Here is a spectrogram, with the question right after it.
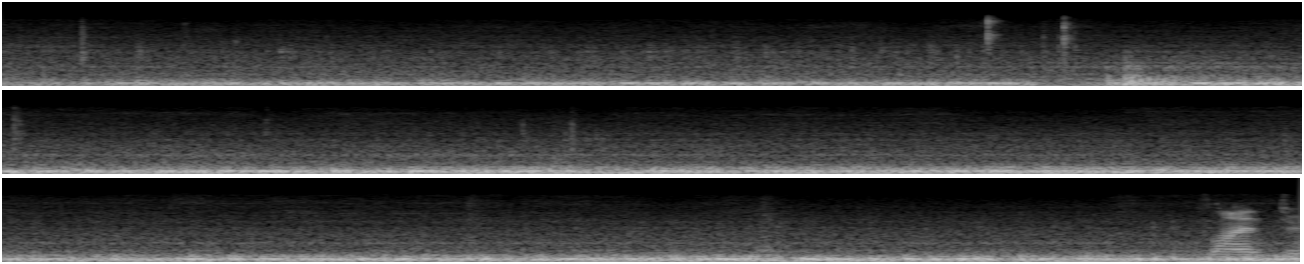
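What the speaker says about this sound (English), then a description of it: "Flying through the storm here." Steady low engine drone and rumble of an aircraft flying through a dust storm in the Flight of Nova game, continuous and fairly loud, with a brief dip near the start and a faint rising whine toward the end.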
